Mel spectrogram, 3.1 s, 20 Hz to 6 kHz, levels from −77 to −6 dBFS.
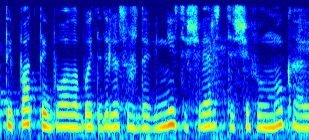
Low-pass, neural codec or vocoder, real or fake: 5.4 kHz; vocoder, 22.05 kHz, 80 mel bands, Vocos; fake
